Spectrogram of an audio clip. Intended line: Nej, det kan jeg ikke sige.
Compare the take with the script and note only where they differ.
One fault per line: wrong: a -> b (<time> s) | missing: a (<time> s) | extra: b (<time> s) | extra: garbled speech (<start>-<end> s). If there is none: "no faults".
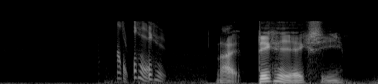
no faults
